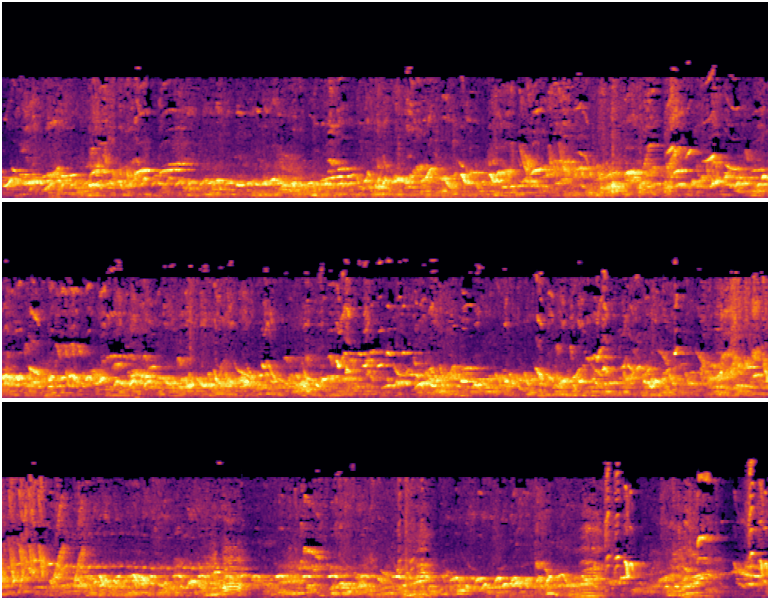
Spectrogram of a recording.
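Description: A songbird sings loudly with rapid, varied chirps and trills.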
